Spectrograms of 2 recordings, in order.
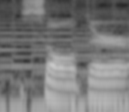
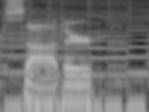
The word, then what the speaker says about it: solder: licensed famicom title and we got solder or solder I kind of find myself saying both you know I grew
